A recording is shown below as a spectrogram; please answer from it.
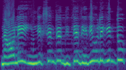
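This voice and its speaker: Woman acting a high-voiced, scolding doctor doll. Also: very fast, darkish tone, lo-fi sound. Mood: insistent. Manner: scolding, tutting, insistent. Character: stern scolding female doctor doll, exasperated and bossy. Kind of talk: melodramatic puppet cartoon acting. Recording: music behind the voice.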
